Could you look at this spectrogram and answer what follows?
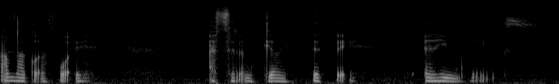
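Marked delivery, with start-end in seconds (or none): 0.0-3.6 put-on British accent. Retelling what a character told an interviewer: British accent imitating Ilya Rosanov. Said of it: "I don't know why he's British now".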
